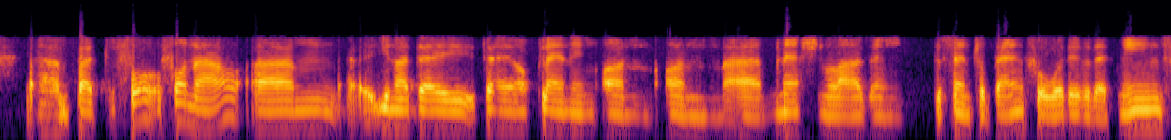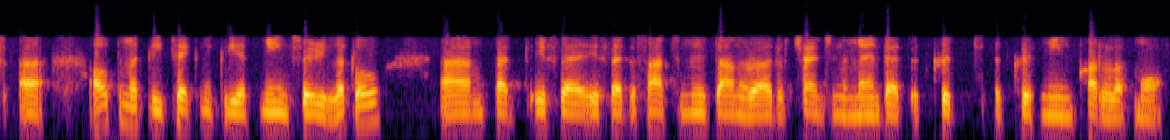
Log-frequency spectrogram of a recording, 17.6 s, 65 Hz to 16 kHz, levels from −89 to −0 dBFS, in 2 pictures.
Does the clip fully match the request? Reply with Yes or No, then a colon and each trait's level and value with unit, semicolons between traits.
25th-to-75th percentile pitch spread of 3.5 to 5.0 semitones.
No: average, 2.7 semitones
